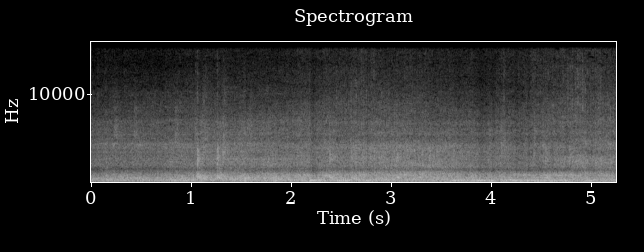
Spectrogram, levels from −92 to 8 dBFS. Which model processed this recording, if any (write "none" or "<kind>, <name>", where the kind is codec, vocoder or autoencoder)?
none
